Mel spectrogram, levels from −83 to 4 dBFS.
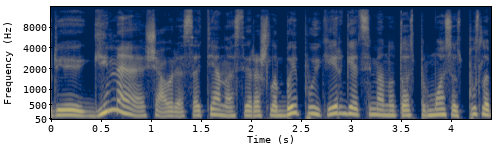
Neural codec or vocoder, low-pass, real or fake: none; 14.4 kHz; real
